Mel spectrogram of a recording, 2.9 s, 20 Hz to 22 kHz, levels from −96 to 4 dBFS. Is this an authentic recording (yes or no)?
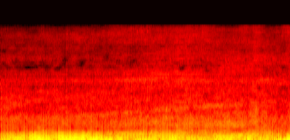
no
